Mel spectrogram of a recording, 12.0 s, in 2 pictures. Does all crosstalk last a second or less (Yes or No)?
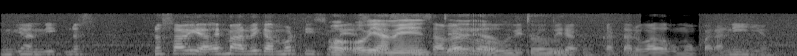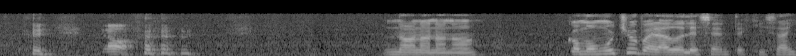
No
